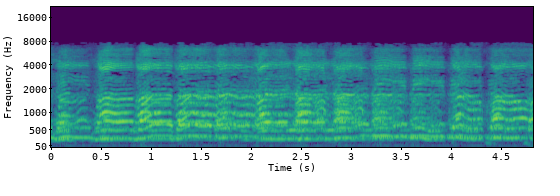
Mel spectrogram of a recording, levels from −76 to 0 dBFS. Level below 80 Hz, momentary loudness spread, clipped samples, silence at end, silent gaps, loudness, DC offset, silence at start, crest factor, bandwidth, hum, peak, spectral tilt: -52 dBFS; 4 LU; under 0.1%; 0 s; none; -15 LUFS; under 0.1%; 0 s; 14 dB; 8 kHz; none; -2 dBFS; 1 dB/octave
